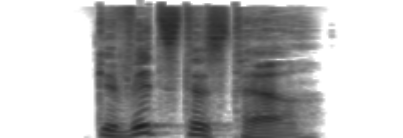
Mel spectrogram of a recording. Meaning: inflection of gewitzt: 1. strong/mixed nominative masculine singular superlative degree 2. strong genitive/dative feminine singular superlative degree 3. strong genitive plural superlative degree
- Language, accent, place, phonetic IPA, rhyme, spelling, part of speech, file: German, Germany, Berlin, [ɡəˈvɪt͡stəstɐ], -ɪt͡stəstɐ, gewitztester, adjective, De-gewitztester.ogg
